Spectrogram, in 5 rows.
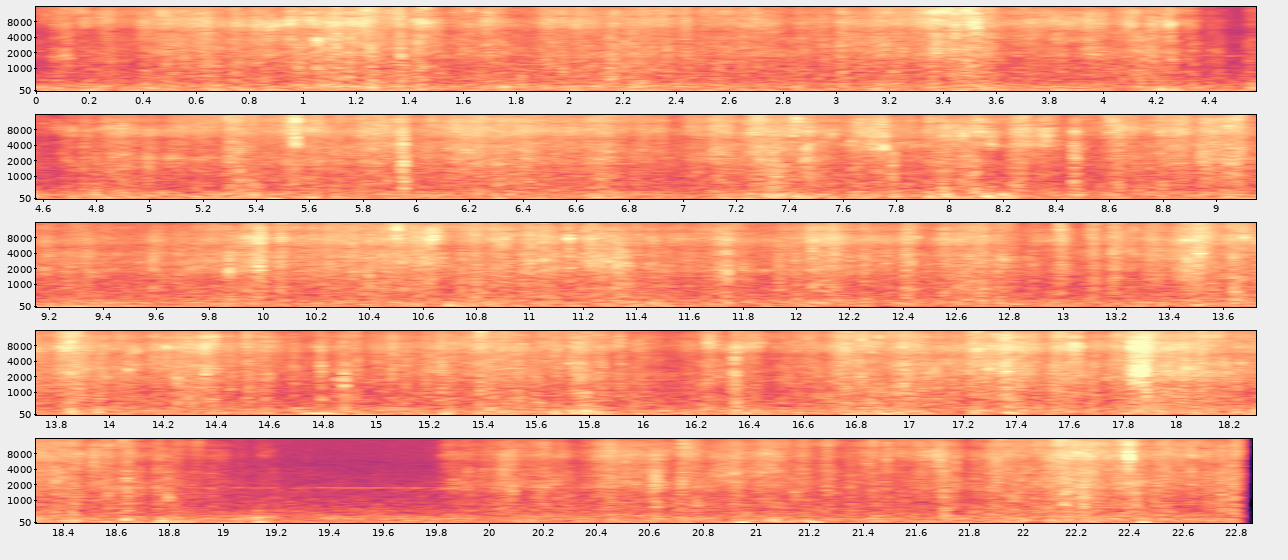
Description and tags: FXSaSc Moving Soft Plants Leaves Close ASMR 3
Moving Soft Plants Leaves Close ASMR 3
Recorded with Zoom H6, XY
